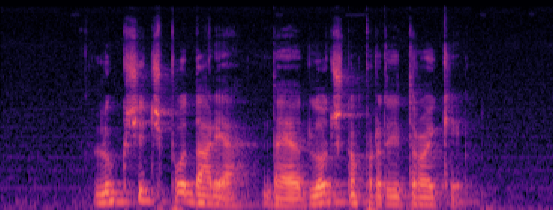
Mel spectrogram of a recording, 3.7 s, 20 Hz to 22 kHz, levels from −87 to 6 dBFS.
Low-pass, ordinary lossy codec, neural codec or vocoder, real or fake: 19.8 kHz; none; none; real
